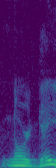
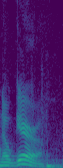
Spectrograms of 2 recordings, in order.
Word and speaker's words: Nogueira: Driggers and what junior Norgay yeah oh yeah I always say his name wrong Nogueira that's it saddle bronc court she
